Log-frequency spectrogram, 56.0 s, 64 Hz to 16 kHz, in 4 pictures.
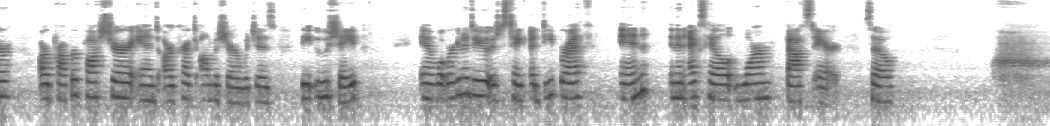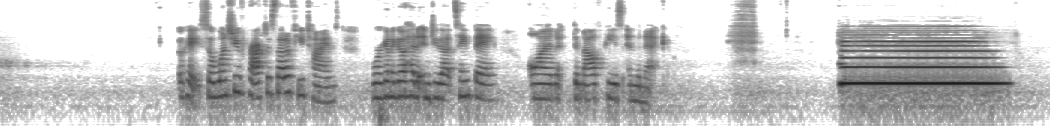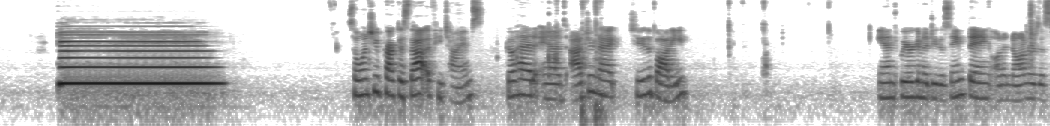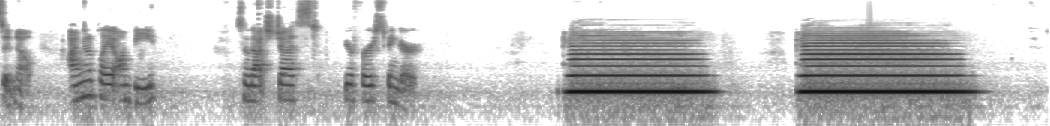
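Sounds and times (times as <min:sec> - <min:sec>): saxophone mouthpiece long tones: 0:25.2 - 0:27.6, 0:28.8 - 0:31.1, 0:49.5 - 0:51.7, 0:52.7 - 0:55.2.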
